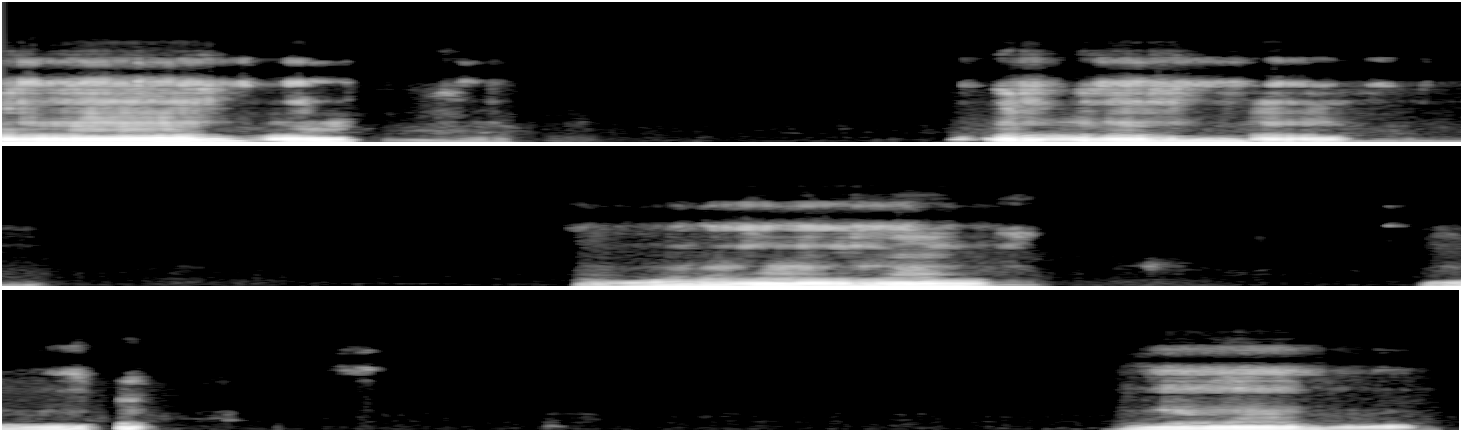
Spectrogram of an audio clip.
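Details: Sleeping French Bulldog, a male eleven months old living in São Paulo, Brazil, snores steadily: loud, rattling, buzzy inhalations lasting about two seconds, recurring roughly every five seconds with silence between.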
